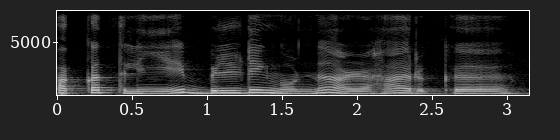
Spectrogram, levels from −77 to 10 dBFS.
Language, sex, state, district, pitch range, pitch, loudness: Tamil, female, Tamil Nadu, Nilgiris, 170-230 Hz, 205 Hz, -18 LUFS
